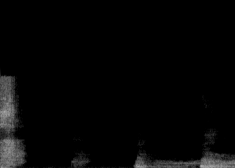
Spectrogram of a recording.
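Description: A person's voice trailing off at the end of a word, then a pause of near silence, then a faint, low voiced sound or breath starting about one and a half seconds in, just before speech resumes.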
